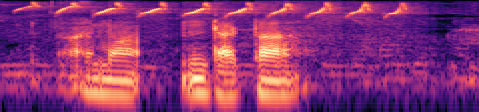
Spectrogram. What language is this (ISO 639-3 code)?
sat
